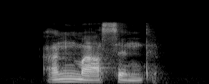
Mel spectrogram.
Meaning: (verb) present participle of anmaßen; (adjective) presumptuous, pretentious, high-handed, arrogant, overbearing
- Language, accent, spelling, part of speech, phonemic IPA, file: German, Austria, anmaßend, verb / adjective, /ˈanˌmaːsn̩t/, De-at-anmaßend.ogg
